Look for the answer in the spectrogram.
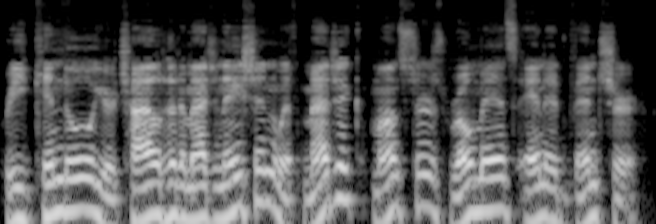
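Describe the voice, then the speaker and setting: A man's voice: mid-range voice, animated, moderate pace. A man co-hosting a story podcast, chatting casually and giving introductions. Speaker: podcast co-host.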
